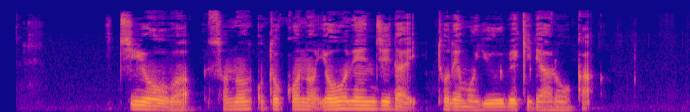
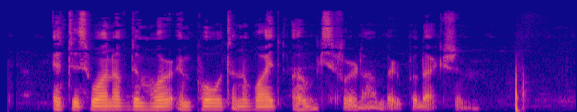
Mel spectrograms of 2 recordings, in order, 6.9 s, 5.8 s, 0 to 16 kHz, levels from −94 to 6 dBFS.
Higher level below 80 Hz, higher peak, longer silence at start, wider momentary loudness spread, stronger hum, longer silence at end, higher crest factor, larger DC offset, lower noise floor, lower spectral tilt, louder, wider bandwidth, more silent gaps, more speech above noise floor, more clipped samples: first, -52 dBFS vs -60 dBFS; about the same, -8 dBFS vs -10 dBFS; first, 1.05 s vs 0.55 s; about the same, 9 LU vs 10 LU; neither; first, 1 s vs 0.6 s; about the same, 18 dB vs 22 dB; neither; about the same, -69 dBFS vs -66 dBFS; about the same, -5 dB/octave vs -5.5 dB/octave; first, -25 LUFS vs -32 LUFS; about the same, 11.5 kHz vs 11.5 kHz; neither; first, 44 dB vs 35 dB; neither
